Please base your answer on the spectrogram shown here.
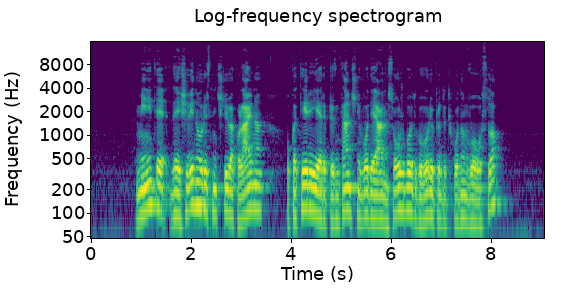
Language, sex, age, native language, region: Slovenian, male, 60+, Slovenian, Gorenjska region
